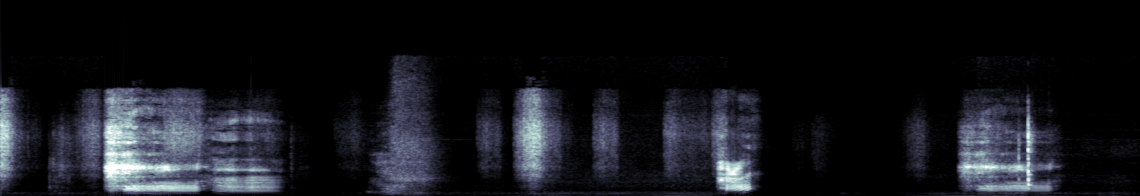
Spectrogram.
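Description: A villager grunts in a low, nasal, falling tone several times.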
